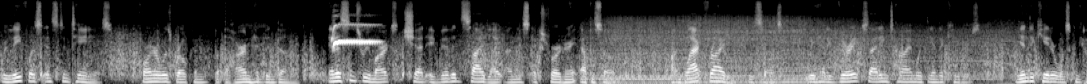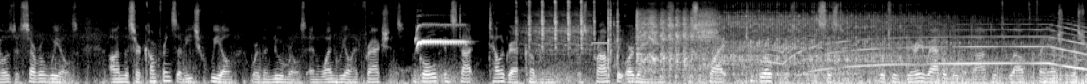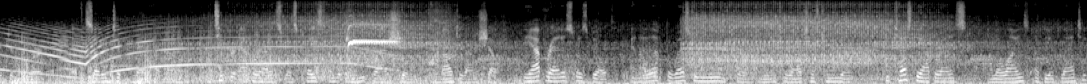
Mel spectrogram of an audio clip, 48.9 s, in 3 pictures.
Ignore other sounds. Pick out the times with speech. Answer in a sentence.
You can hear the speech from 0.0 to 9.3 s and from 10.1 to 48.8 s.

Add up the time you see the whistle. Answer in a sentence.
The whistle can be heard for 3 seconds in total.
